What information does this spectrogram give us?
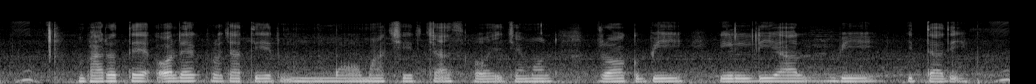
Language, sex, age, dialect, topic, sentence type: Bengali, male, 18-24, Jharkhandi, agriculture, statement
